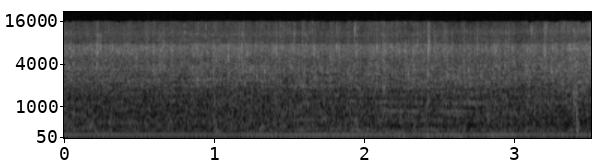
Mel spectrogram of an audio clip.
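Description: A small river runs behind a farm lot, a steady broadband rush of flowing, trickling water heard close and continuous throughout, with no voices.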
